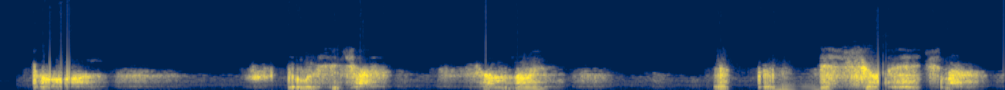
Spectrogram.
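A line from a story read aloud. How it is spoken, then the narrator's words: Said hoarsely. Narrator (Russian): Белыш хрипло сказал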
